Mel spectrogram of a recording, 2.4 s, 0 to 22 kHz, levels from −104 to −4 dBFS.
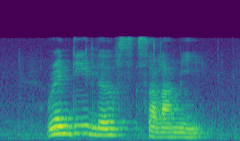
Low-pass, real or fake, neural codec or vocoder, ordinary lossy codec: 7.2 kHz; real; none; none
